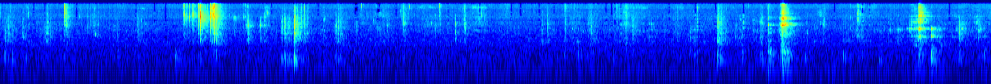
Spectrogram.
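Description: Chewing and biting on a crispy fried chicken wing eaten off the bone by hand, with a few scattered crisp crunches a few seconds apart. Near the end a fork clinks on a plate.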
